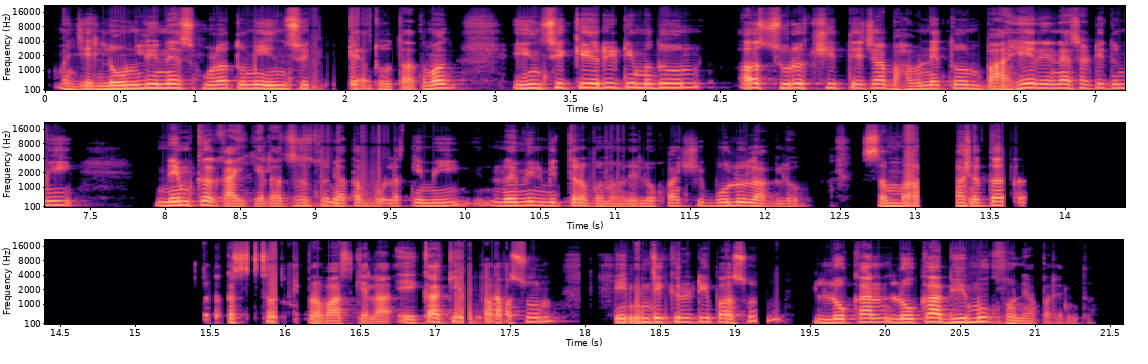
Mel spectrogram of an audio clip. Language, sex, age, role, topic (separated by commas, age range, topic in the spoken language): Marathi, male, 40-44, host, एकटे असताना मन नव्याने सावरायला सुरुवात कशी कराल?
